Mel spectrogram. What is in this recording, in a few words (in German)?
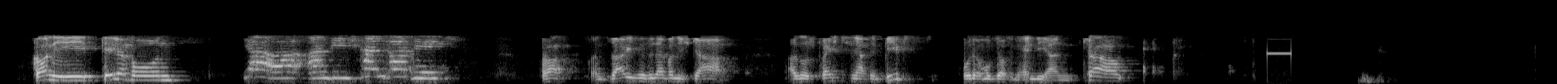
Ansage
